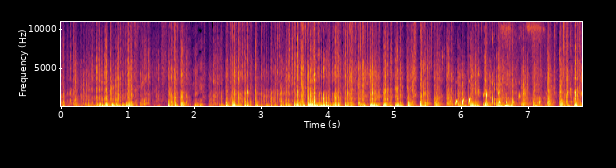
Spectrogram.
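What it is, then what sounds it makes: Acrylic-painted stretched canvas. Fingertips rapidly rub and scratch the painted surface of a small square acrylic-painted stretched canvas, a colorful Buddha face on a wooden frame with a hollow space behind it, held up in one hand. The result is a dense, continuous run of dry, crinkly scratches and soft taps with a hollow, boomy low end and very short decay.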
